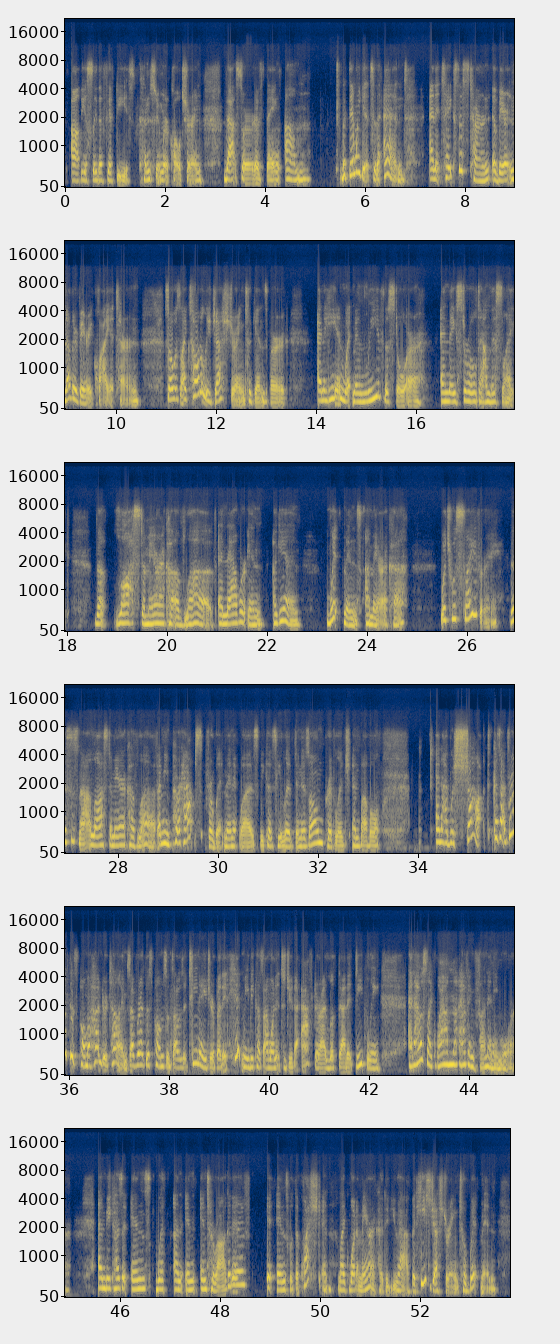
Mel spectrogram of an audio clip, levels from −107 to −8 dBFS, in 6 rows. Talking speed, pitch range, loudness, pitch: 175 wpm, 195-270 Hz, -22 LUFS, 220 Hz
